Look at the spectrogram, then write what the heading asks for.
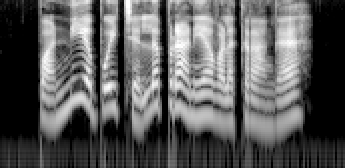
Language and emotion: Tamil, disgusted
